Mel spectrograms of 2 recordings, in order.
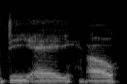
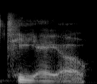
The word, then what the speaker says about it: Dao: we'll transliterate it as d-a-o wade giles would transliterate it as t-a-o you're still supposed to pronounce it dao but people see a t and just say t so they say tao and then you have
